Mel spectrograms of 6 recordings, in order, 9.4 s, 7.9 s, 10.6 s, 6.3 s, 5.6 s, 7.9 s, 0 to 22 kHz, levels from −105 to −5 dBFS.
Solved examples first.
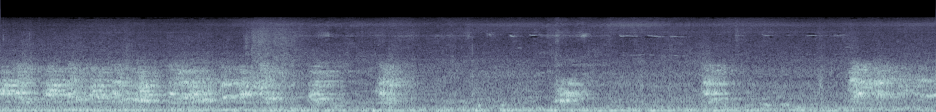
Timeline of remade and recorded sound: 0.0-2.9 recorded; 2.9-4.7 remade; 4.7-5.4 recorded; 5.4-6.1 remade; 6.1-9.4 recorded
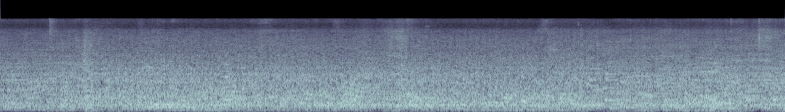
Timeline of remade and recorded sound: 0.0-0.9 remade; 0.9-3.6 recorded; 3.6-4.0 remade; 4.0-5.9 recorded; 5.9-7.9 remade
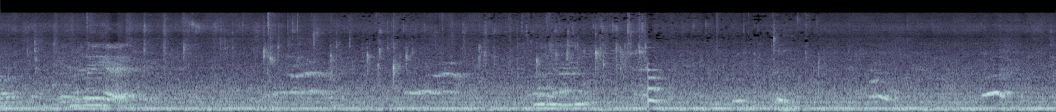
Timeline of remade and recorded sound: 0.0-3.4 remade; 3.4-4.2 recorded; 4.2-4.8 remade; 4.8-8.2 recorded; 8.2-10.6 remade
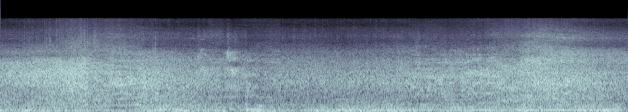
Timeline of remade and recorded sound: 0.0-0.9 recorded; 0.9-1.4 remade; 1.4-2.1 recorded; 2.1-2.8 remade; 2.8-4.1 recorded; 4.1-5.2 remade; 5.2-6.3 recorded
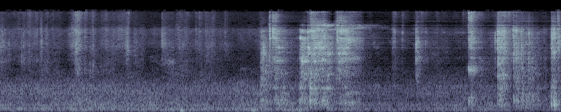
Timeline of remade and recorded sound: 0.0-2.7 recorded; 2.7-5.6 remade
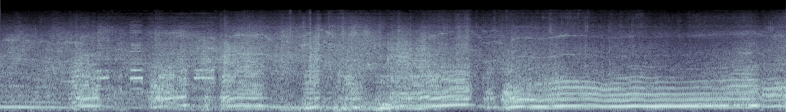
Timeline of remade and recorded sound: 0.0-0.9 recorded; 0.9-2.2 remade; 2.2-3.4 recorded; 3.4-4.1 remade; 4.1-7.9 recorded

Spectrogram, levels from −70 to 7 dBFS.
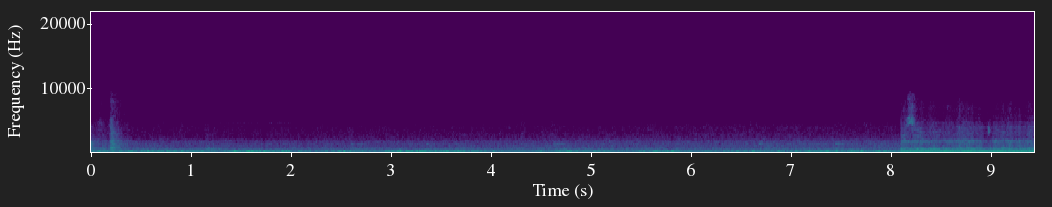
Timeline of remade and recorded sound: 0.0-1.3 recorded; 1.3-2.0 remade; 2.0-9.4 recorded

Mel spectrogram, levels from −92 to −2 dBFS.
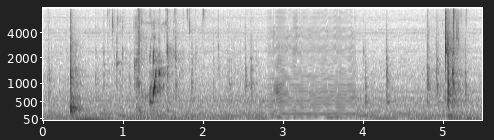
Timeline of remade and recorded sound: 0.0-2.8 recorded; 2.8-3.9 remade; 3.9-5.5 recorded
